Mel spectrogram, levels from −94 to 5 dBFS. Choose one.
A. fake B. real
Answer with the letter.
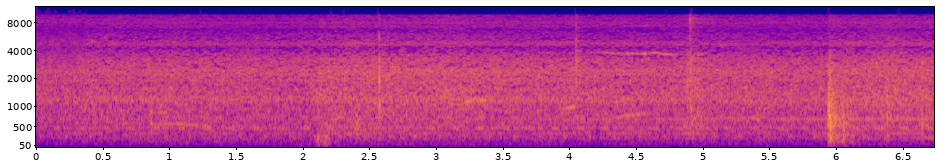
B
